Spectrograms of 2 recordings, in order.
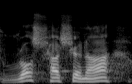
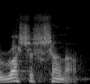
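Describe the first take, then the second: First: It is said with the Hebrew pronunciation. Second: It is said with the everyday vernacular pronunciation. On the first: "what they refer to as" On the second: "in the common vernacular"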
